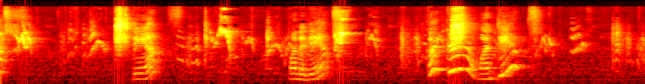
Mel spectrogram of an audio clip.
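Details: A pet Quaker parrot chatters with high chirps mixed with several loud, grating squawks that dip and rise in pitch, spaced irregularly over a few seconds.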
